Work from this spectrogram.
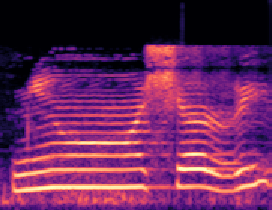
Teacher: نون کو پڑھیں گے نہیں بلکہ چھپا لیں گے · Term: اخفا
